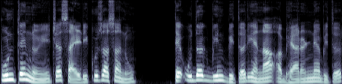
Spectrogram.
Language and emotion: Goan Konkani, neutral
